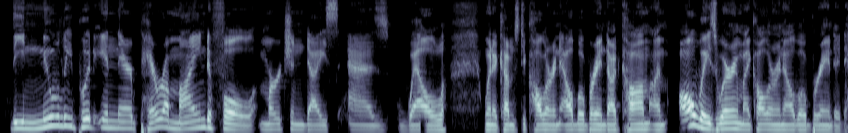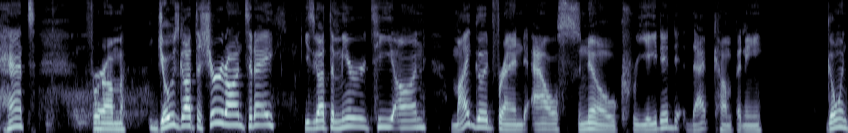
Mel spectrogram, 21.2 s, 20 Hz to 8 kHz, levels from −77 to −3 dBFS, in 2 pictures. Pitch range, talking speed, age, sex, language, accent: 110-140 Hz, 130 wpm, 20-39, male, English, American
